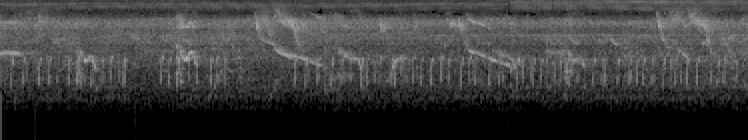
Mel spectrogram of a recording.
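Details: Yellow-rumped marshbirds calling while eating Brachiaria seeds: scattered high chirps and several downward-sliding whistles recurring every couple of seconds, set against a continuous fast ticking, insect-like pulse.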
